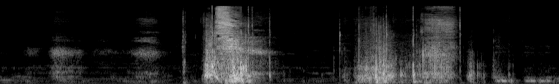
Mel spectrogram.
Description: final "sneeezing on a picture frame" i got a request to do a series of me doing this so if you dont like it dont watch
